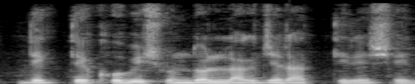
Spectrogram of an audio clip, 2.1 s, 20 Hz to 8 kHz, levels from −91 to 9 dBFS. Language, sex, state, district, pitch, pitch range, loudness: Bengali, male, West Bengal, Jalpaiguri, 95 Hz, 90-100 Hz, -15 LUFS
